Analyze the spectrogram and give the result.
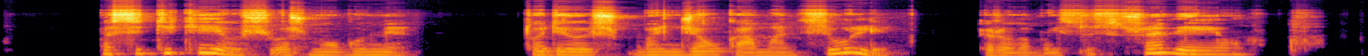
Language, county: Lithuanian, Alytus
